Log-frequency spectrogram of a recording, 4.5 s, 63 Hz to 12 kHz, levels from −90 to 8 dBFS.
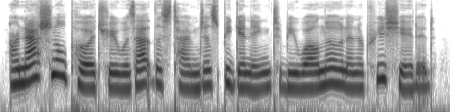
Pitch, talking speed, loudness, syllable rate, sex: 225 Hz, 200 wpm, -18 LUFS, 5.4 syllables/s, female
